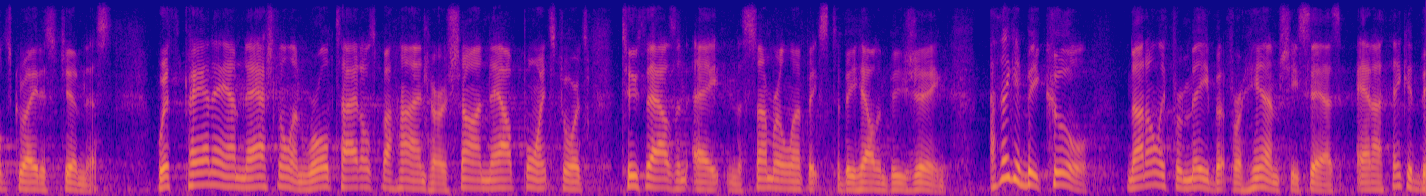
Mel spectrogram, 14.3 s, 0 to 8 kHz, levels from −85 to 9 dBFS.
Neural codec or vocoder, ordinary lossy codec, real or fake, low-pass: none; Opus, 16 kbps; real; 7.2 kHz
